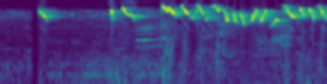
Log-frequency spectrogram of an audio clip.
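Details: Quiet background with a few high notes at first, after which a white-eye launches into a fast, emotional burst of shrill, warbling twitters.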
